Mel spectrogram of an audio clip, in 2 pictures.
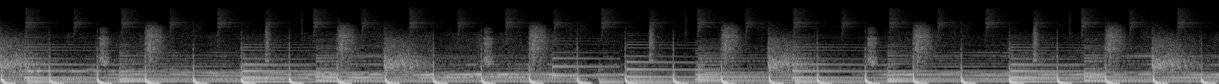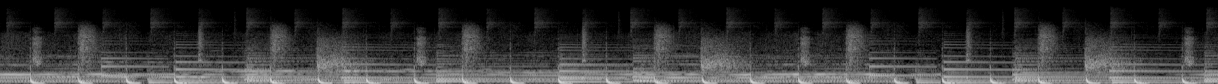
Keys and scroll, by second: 19.1 F4.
